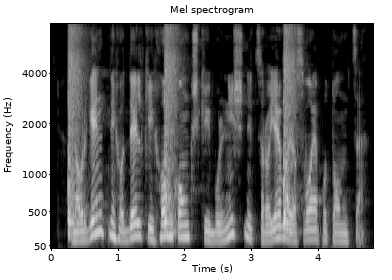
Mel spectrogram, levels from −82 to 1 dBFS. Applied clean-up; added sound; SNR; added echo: classical method WPE with log-MMSE.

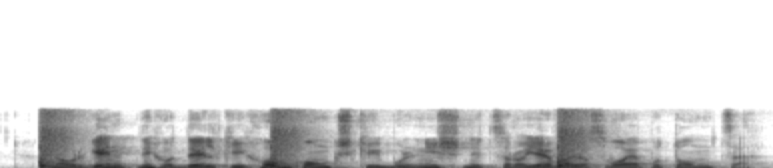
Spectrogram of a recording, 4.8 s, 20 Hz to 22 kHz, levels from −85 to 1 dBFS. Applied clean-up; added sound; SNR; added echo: none; Snare drum; 5 dB; reverberation time 0.6 s.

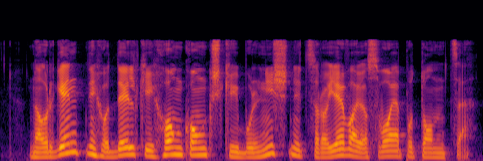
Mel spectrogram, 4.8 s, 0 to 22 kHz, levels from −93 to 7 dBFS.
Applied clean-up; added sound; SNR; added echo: none; none; none; none.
